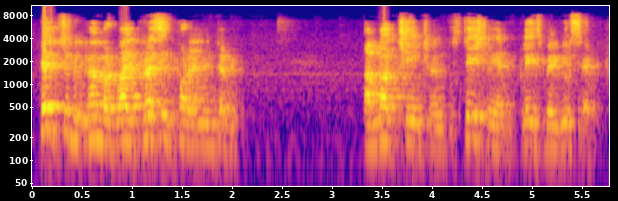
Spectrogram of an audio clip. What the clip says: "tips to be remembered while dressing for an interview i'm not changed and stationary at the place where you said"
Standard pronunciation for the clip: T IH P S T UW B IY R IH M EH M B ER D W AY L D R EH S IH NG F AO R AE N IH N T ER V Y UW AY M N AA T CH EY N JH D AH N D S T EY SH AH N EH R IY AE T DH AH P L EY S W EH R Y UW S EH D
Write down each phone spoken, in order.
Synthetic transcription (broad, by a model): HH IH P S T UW B IY R IH M EH M B ER D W AY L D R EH S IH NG F AO R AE N IH N T ER V Y UW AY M N AA T CH EY N JH AH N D S T EY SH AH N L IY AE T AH P L EY S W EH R Y UW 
